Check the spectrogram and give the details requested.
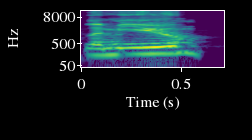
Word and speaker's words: Lemieux: Lemieux.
